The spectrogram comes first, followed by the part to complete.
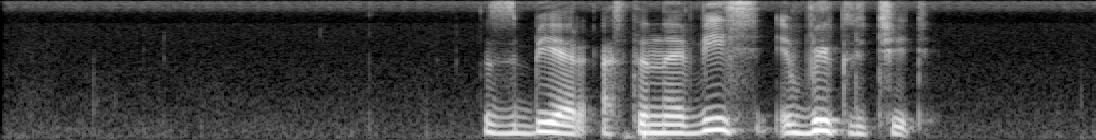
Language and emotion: Russian, angry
